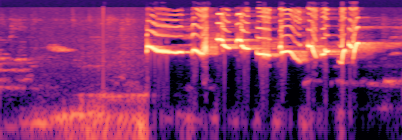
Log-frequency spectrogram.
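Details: After a low rumbling murmur, a loud oriental magpie-robin bursts into rapid, piercing whistled notes, falling and rising slurs packed about twice a second, played as a lure song to get other birds singing.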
